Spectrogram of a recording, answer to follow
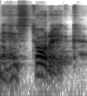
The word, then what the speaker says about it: historic: say a hotel but some posher speakers tend to treat a pronounced h as if it were not there so they would say in historic and n hotel h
